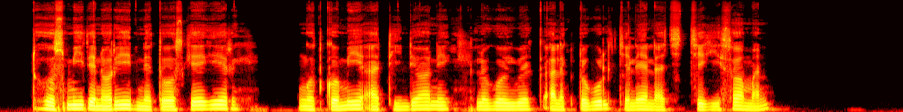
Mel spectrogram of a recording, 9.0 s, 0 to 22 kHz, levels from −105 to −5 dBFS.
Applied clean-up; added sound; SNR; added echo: neural mask model Resemble Enhance denoiser.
